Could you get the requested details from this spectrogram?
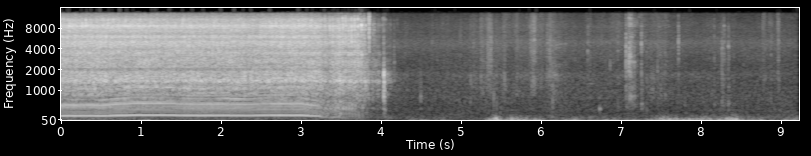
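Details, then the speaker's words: HP VT 21 rotary-valve four-stroke model engine: steady high buzzing idle holding one pitch for about three seconds, then dies off. Idling too fast; owner suspects a still-rich low end, cause unconfirmed. "that was as low as I could ever think I've gotten it to idle see I could get it to go lower as long as I kept an eye on there"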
